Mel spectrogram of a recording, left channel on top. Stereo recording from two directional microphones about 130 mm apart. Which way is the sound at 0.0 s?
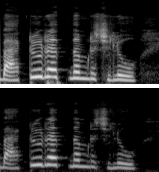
90° left.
